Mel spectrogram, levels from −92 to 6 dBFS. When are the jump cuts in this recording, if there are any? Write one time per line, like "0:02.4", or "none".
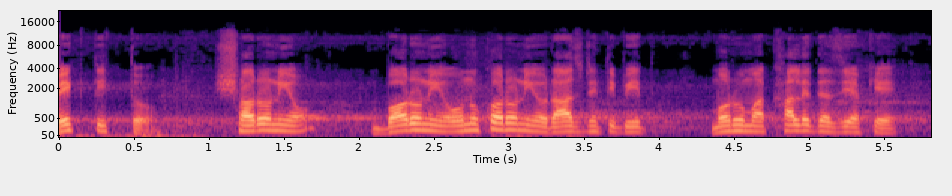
none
